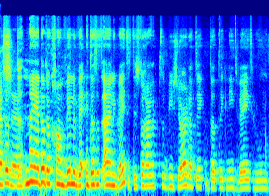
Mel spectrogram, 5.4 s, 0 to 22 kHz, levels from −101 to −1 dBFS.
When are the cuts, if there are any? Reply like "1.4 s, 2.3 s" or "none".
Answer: 0.9 s, 2.3 s, 4.1 s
